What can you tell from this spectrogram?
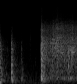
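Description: A few soft thumps, then a sudden loud crash of glass as someone smashes through a window, followed by a bright, sustained clatter of shattering and falling shards.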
